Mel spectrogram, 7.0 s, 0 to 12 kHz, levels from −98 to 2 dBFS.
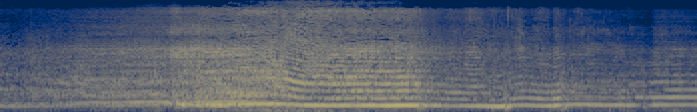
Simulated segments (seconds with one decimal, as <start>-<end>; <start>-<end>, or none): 0.6-2.0; 6.2-7.0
